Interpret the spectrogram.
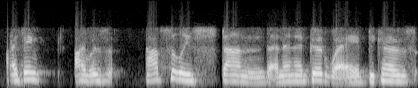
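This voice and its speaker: A woman's voice: lowish voice, moderate pace, gravelly, breathy edge. A woman being interviewed on a podcast, talking earnestly and thoughtfully with frequent restarts. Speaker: interview guest, past association chair. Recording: tinny phone-like remote line.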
